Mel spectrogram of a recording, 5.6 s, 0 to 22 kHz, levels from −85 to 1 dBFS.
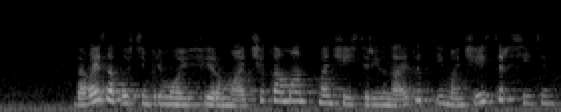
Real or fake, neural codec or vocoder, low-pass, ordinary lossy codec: real; none; 7.2 kHz; Opus, 64 kbps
